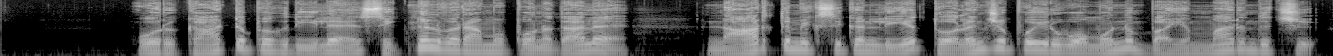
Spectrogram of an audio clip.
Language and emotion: Tamil, fearful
